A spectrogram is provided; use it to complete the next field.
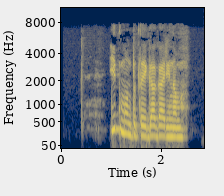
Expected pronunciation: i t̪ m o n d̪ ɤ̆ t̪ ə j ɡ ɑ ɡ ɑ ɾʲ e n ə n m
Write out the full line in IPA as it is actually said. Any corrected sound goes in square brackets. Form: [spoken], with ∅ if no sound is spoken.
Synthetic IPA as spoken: i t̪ m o n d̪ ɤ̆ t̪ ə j ɡ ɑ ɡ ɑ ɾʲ [i] n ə [∅] m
